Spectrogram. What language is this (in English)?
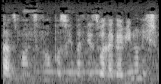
Pashto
